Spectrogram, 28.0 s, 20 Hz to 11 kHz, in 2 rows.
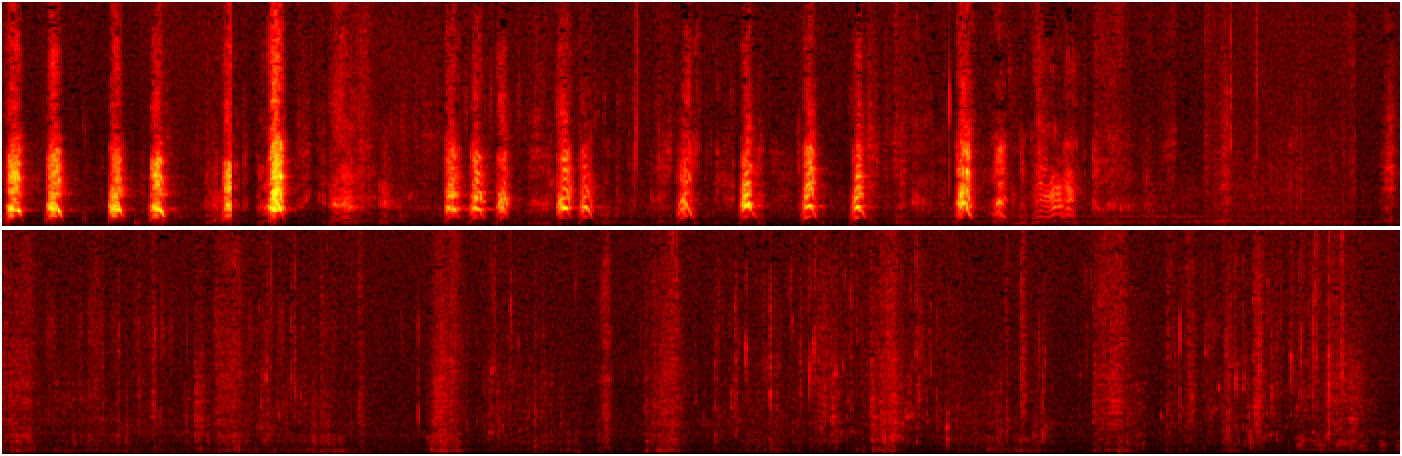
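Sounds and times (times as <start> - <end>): dog barking: 0.0 - 3.0, 4.4 - 6.0, 6.8 - 8.8, 9.5 - 10.8.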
